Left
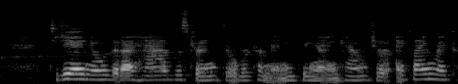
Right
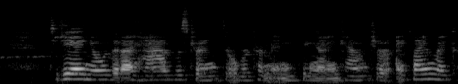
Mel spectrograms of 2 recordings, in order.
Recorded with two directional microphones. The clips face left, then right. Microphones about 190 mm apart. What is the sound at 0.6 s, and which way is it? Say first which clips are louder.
Speech: left 1 dB; 20° left (ahead or behind).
